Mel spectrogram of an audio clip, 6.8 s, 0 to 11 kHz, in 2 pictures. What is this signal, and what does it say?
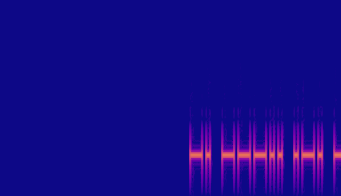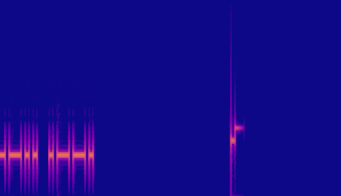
Morse code, heard as a keyed tone, about 31 wpm, 700 Hz. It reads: N8RZP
